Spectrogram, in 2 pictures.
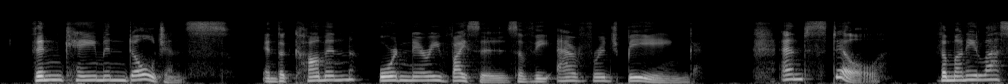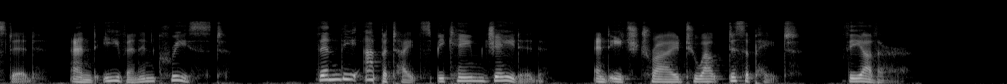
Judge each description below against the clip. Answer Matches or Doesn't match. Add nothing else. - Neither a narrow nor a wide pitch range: Doesn't match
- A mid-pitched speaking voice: Matches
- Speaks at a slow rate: Matches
